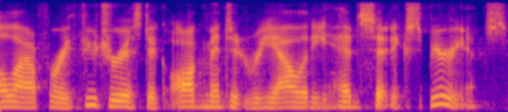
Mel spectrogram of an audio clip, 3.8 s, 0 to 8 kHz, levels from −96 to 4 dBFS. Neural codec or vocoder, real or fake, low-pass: vocoder, 22.05 kHz, 80 mel bands, HiFi-GAN; fake; 7.2 kHz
